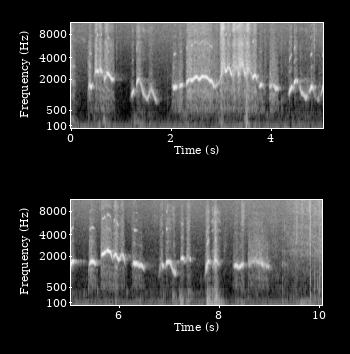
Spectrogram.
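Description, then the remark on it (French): A person whistles a lively, warbling melody with quick pitch slides and trills, fairly loud, in short phrases with brief pauses and a few low thumps underneath. “tu, tu, tu siffles bien.”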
